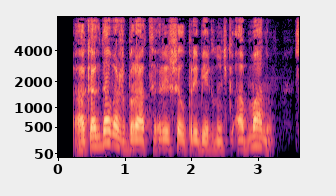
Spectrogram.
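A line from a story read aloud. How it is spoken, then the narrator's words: Plain. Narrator (Russian): спросил Алин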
